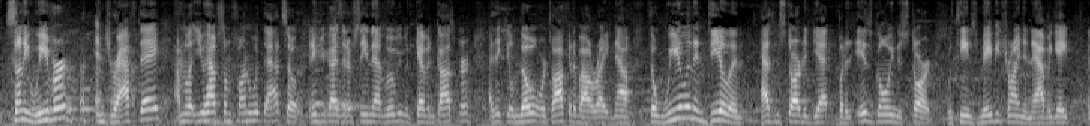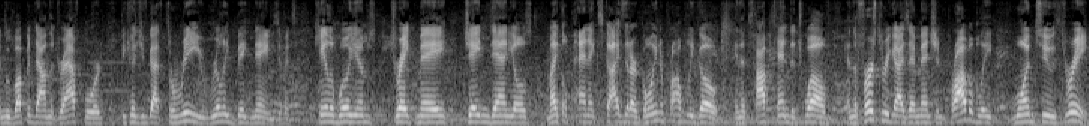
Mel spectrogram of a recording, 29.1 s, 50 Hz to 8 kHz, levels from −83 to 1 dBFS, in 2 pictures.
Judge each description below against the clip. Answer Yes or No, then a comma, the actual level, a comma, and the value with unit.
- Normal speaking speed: No, fast, 220 wpm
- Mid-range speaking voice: Yes, medium, 155 Hz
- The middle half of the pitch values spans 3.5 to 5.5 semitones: No, average, 2.8 semitones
